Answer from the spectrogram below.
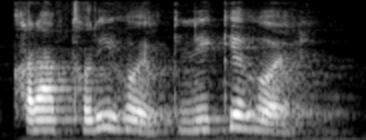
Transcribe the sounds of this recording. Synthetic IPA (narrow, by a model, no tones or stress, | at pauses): kʰɐɾaːb̚t̪ʰoːɾiɦoekinikeɦoe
